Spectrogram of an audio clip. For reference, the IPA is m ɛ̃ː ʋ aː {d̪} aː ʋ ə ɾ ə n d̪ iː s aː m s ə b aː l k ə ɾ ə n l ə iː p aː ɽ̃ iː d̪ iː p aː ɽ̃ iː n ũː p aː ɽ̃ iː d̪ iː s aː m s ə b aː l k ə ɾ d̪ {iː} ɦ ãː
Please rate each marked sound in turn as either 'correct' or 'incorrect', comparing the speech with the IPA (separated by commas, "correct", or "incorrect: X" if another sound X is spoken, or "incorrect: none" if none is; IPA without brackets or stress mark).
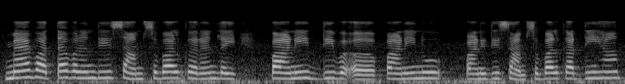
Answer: incorrect: t̪, correct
